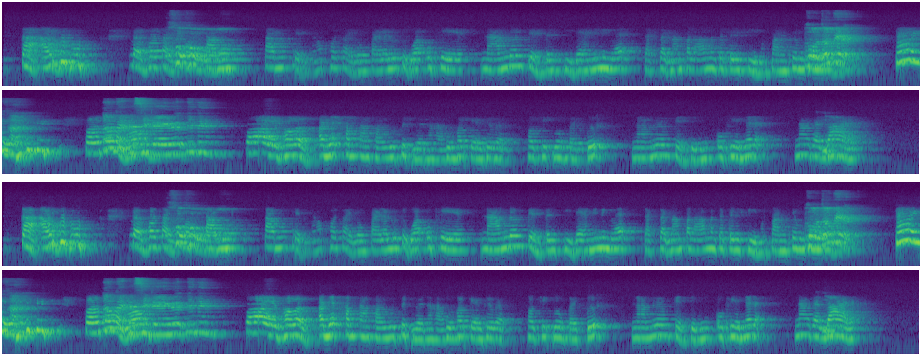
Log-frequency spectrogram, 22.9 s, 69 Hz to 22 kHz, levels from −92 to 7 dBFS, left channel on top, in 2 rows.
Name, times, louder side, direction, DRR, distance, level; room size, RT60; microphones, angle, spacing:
voice 1, 0.2-2.2 2.5-2.9 3.3-10.5 11.2-13.3 14.5-17.8 18.0-19.0 19.3-21.0 21.4-22.1, right 3 dB, 85° right, 5 dB, 1.0 m, -26 dB
voice 2, 2.0-2.9 10.0-10.6 11.5-11.7 12.7-14.2 21.7-22.0, equal, 10° left, -6 dB, 2.4 m, -25 dB
13.0 x 7.0 x 2.5 m, 0.75 s
head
